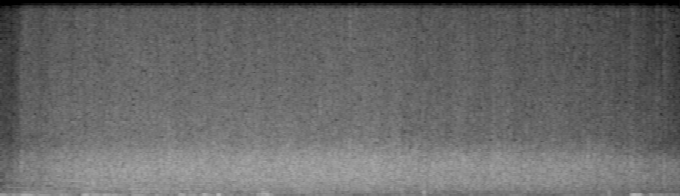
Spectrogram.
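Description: Warm audience applause greeting a jazz pianist, a dense, even wash of clapping that builds quickly at the start and tapers slightly near the end.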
